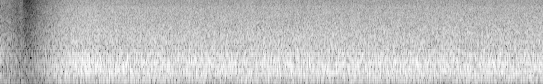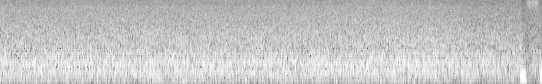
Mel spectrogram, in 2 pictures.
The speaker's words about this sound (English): Before I knew where I was headed, I found myself at the water on campus. The continuous rush of waves drowned out my thoughts.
